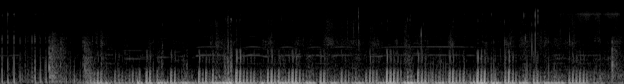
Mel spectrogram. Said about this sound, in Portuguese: Vocês conseguiram ouvir isso? É muito ronrono. Essa gata é muito ronronenta.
